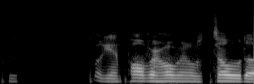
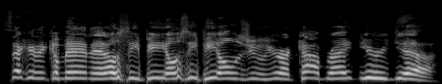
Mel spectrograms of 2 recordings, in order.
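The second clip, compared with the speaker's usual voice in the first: higher, louder mock bravado; cocky thug; 6 semitones higher, 5 dB louder than usual. Clarence threatening RoboCop with his boss, cocky. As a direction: boast like a smug crook. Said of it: "he's like".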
